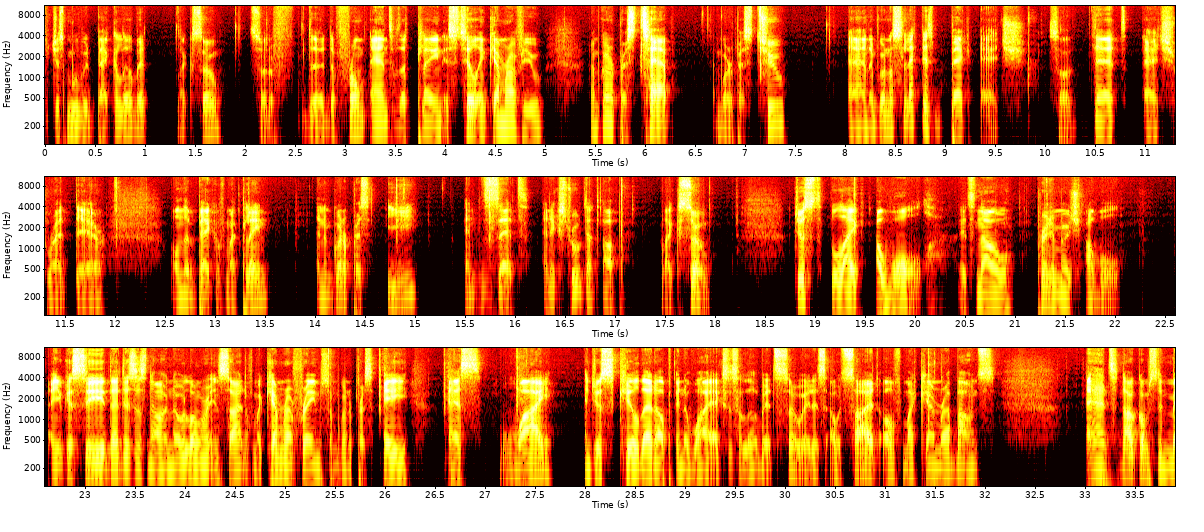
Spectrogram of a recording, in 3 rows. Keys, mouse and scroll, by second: 2.5-12.0 right drag, 5.9 Tab, 7.1 2, 9.9 click, 9.9 middle click, 12.0-19.3 shift+middle drag, 14.8 e, 19.3 right click, 19.3 KP_0, 19.4 middle click, 19.5 right click, 20.1-22.4 middle drag, 22.4 right click, 23.2-31.0 middle drag, 25.9 a, 26.5 s, 31.0-33.9 right drag.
